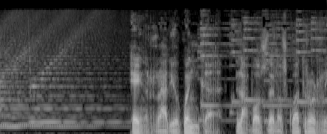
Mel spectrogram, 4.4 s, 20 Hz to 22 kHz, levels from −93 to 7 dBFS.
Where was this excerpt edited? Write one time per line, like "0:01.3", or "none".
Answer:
0:01.4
